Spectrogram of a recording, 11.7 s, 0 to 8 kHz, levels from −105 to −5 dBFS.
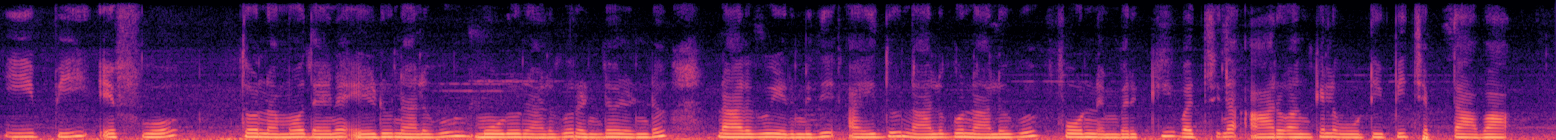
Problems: none marked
